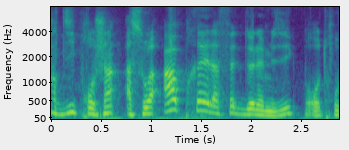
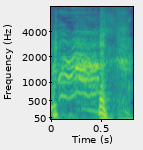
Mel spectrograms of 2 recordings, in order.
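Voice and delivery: short squeaky laugh; a quick high giggle; high burst of laughter. Real, not acted. Laughs at recipe slip.

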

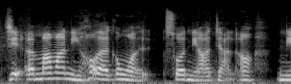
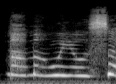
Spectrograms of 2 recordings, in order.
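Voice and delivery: put-on high, crying child's voice, much higher; whiny sobbing kid pleading her case; tearful little girl; 12 semitones higher than usual. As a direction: sob it out as the wronged little sister. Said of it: "崩泪这样子说".

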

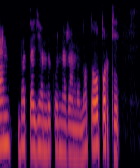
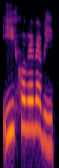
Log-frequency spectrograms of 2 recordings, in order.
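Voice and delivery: shouted plea, much louder; woman in the street shouting after Jesus, loud plea; crying out; 6 semitones higher, 11 dB louder than usual. Retold or imitated. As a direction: call out to be heard over the crowd. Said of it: "Y nuevamente".

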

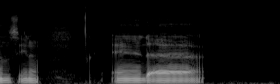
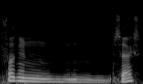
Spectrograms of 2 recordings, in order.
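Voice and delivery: drawn-out, very slow "fucking sex"; deadpan answer; 4 semitones higher, 4 dB quieter, much slower than usual. Retold or imitated. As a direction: stretch every word out lazily. Answering what he wants.

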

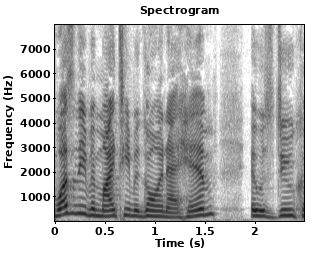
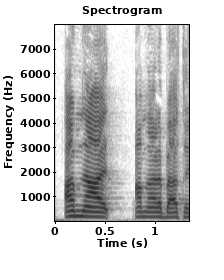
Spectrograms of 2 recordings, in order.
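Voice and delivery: usual speaking voice

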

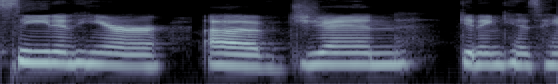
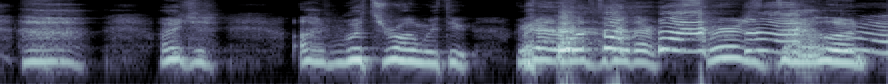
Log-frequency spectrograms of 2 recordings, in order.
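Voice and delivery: breathless Jack impression; 3 semitones higher, 8 dB louder than usual. Imitating Jack out of breath while arguing, hammed-up breathy. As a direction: huff through every word like Jack. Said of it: "he's always like".

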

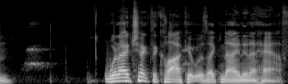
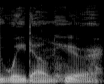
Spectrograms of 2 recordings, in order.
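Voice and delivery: much lower, softer Batman demo; 13 semitones lower, 7 dB quieter, slower than usual. Shown as a demonstration. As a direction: pull the voice way down into the throat. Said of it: "Kevin Conroy Batman".

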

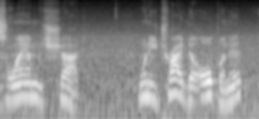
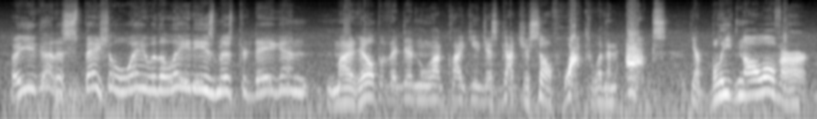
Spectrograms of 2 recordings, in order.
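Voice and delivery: put-on higher, sly voice of an old drifter; streetwise homeless man; 6 semitones higher, 4 dB louder than usual. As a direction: play the wisecracking drifter, amused. Joshua's voice in the story.

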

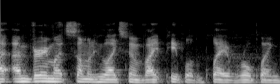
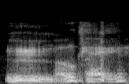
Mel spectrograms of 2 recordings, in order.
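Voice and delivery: dragon voice; 5 semitones higher, much slower than usual. Retold or imitated. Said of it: "take it down two octaves".

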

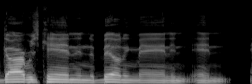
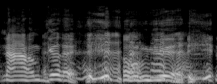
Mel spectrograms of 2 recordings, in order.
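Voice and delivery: high, laughing mock reassurance; laughing drunk brush-off; 11 semitones higher, 3 dB louder, slower than usual. Drunk man laughing off the cops, high and giggly. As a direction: brush them off through giggles.

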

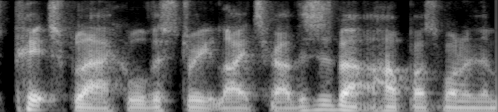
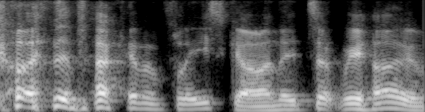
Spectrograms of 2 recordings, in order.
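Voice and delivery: normal talking voice

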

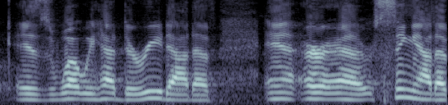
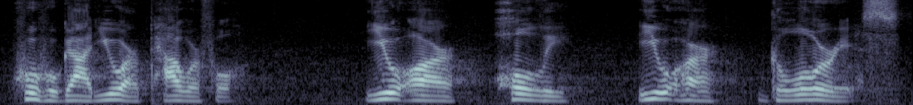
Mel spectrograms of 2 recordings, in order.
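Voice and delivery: awed prayer; 5 semitones lower, 4 dB quieter than usual. Acted. Voices the prophet's awed prayer.

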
